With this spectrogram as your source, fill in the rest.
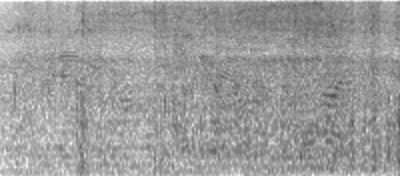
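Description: Toy car tyres crunch and skid on gravel.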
